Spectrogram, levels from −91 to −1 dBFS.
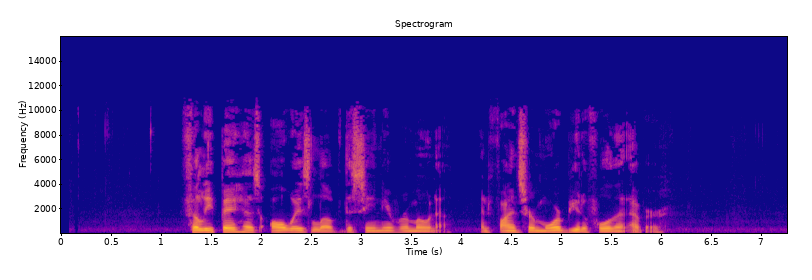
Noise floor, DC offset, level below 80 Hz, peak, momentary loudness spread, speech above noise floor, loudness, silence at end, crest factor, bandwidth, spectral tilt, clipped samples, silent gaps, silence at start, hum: -66 dBFS; under 0.1%; -68 dBFS; -6 dBFS; 16 LU; 42 dB; -25 LUFS; 1.25 s; 20 dB; 11 kHz; -5.5 dB/octave; under 0.1%; none; 1.25 s; none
